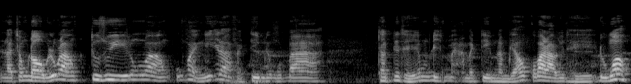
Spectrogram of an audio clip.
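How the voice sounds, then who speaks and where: A man's voice: sits high, fairly bright tone, breathy edge. A man, ranting bluntly and crudely to viewers on a livestream. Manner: crude, profane, blunt, lecturing.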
